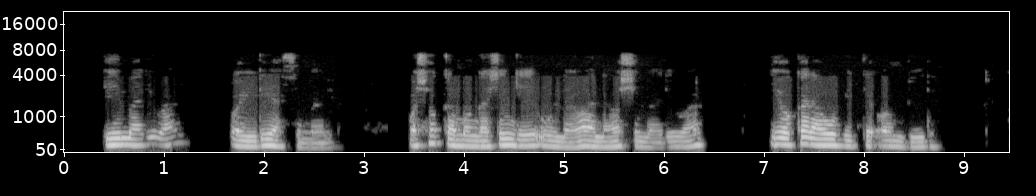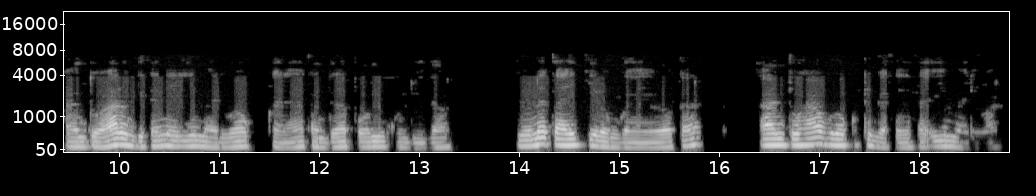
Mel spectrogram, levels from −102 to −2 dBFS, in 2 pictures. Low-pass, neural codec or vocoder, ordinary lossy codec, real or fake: 7.2 kHz; none; Opus, 64 kbps; real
